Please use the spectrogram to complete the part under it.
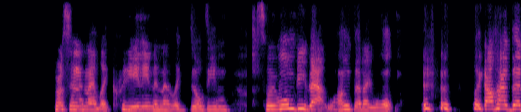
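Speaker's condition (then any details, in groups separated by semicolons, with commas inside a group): Cerebral palsy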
